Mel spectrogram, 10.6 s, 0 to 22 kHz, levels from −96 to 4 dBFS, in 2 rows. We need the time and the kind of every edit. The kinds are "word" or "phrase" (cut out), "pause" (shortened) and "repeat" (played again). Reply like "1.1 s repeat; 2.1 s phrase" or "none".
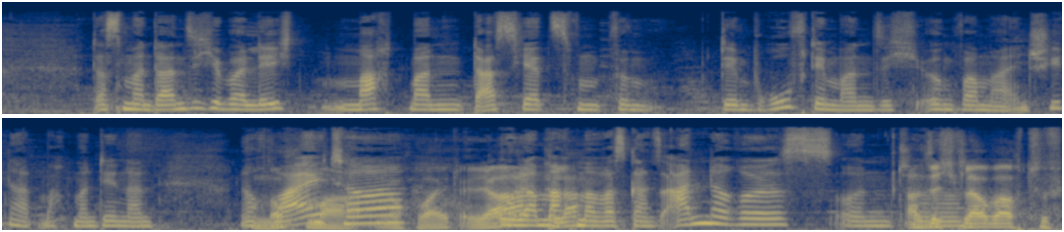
2.9 s word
